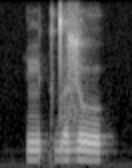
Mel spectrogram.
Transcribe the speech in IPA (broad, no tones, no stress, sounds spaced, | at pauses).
n̪ ɪ k d̪ ʊ z u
